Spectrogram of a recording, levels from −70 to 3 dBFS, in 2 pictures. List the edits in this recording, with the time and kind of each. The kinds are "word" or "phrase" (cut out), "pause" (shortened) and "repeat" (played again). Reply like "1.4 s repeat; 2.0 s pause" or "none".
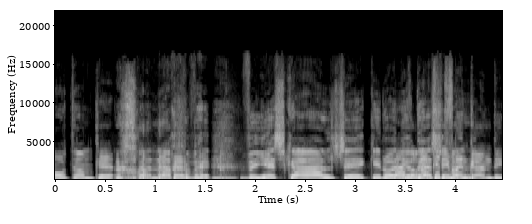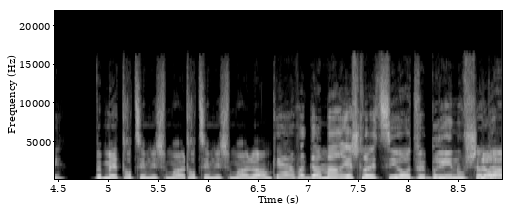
5.8 s repeat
